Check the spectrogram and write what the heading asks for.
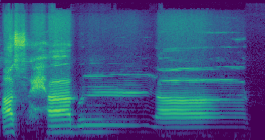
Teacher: یہاں صاد کو ہم پر پڑھیں گے کیونکہ صاد حروف متعالیہ میں سے ہے، ہا کو ایک الف تک کھینچ کر پڑھیں گے کیونکہ یہاں ہا کے کھڑا زبر ہے۔ · نون مشدد میں غنہ ہوگا اور نون کو ایک الف تک کھینچ کر بھی پڑھیں گے کیونکہ یہاں الف مدہ ہو رہا ہے، اور وقف میں یہاں ہوگا مد عارض راپ اور وقف جائز۔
